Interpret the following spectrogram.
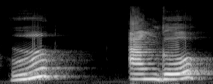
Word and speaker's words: wrangle: WR WR word family the W is silent therefore you will say R let's go R app rrap r a rapper R angle rangle r a ra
